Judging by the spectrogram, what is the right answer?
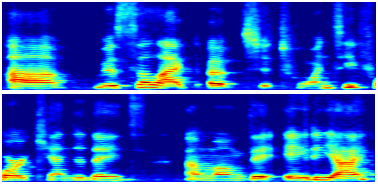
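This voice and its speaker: A woman hosting an online information session over a video call, welcoming people in an unhurried way with frequent fillers. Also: medium pitch, fairly even intonation. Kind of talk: hosting a virtual info session.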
